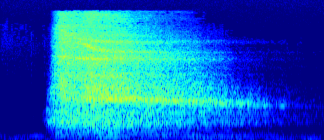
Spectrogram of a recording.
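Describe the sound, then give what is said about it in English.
A deep breath is forcefully blown out during a meditation breathing exercise: a single long, breathy whoosh that starts abruptly, holds strongly, then gradually fades away. “So once again, deep breath in, forcefully blowing out,”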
